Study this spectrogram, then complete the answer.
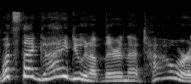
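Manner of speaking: mock puzzled investor. Investor asking about the man in the tower, puzzled high voice. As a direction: squeak it out like a baffled rich investor.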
